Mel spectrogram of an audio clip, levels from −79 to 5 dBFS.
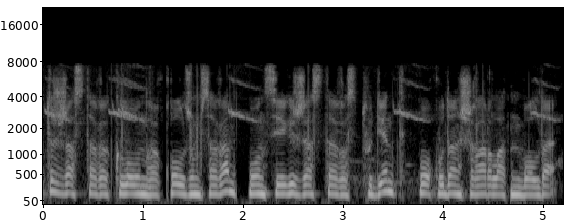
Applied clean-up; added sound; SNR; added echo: none; Fireworks; 16 dB; none.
